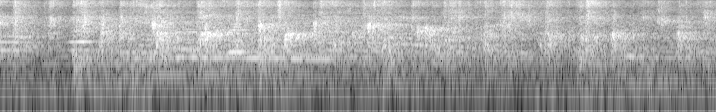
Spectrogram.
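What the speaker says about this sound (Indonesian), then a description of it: "Beri tepuk tangan untuk kelompok" Classroom applause for a student group that has just finished presenting, a dense patter of hand claps sustained for a few seconds with voices mixed in.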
